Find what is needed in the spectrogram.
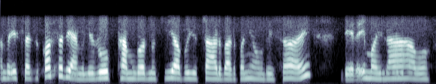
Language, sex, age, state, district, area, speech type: Nepali, female, 30-45, West Bengal, Darjeeling, rural, conversation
